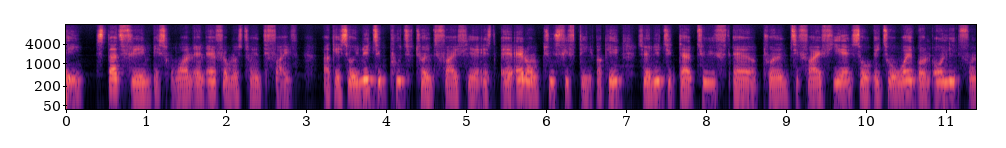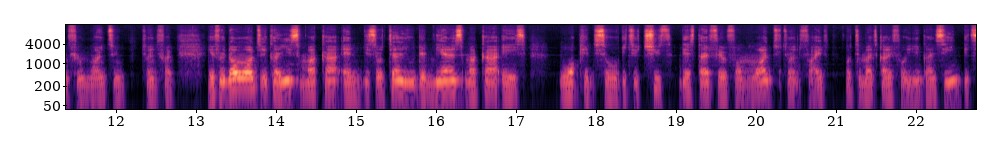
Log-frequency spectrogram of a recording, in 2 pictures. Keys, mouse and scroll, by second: 14.4 click, 18.8 click, 21.0-22.7 drag.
